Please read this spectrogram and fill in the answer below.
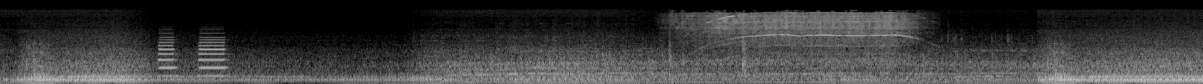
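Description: Dubbed heavy-vehicle engine sound effect, rising in pitch as it pulls away, fading out and starting again near the end. Two short horn beeps come about two seconds in. Midway a high power-tool whine rises, holds for about two seconds and winds down.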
